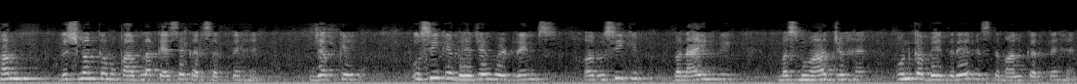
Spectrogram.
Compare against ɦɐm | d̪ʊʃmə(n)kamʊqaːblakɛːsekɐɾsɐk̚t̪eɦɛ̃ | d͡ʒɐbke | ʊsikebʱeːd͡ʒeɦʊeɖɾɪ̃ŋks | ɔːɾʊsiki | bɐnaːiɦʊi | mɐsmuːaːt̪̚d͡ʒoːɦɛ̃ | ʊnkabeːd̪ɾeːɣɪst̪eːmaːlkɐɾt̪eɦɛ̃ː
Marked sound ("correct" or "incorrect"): correct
